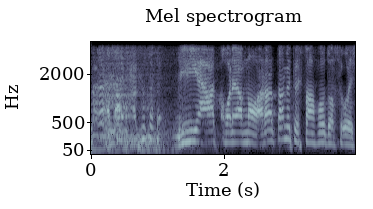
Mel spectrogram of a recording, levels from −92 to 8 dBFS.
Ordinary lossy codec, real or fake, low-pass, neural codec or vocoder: none; fake; 3.6 kHz; codec, 32 kHz, 1.9 kbps, SNAC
